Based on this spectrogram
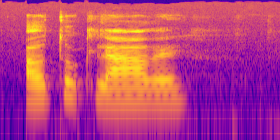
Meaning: autoclave
- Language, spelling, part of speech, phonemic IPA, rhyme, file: Italian, autoclave, noun, /ˌaw.toˈkla.ve/, -ave, It-autoclave.ogg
